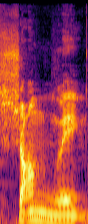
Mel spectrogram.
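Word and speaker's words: Xiangling: the thing is like the s x i a n she said she also said it's Shang Ling right is that how you pronounce it it's like a sh English sound but it's that the same as the sh and Shena so like oh my God so the X I A it's just the same as like sh so yeah I think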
